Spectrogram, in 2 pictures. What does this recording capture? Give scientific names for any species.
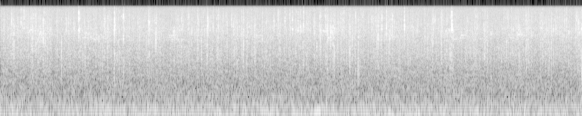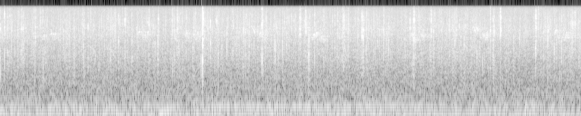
Vireo olivaceus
